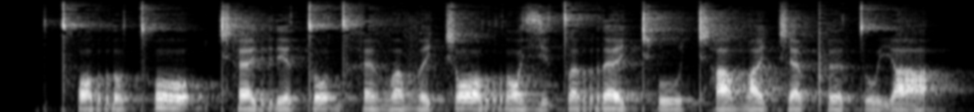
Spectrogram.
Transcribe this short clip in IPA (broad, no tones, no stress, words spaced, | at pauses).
tʰɔrotʰo | cʰɛrʲɛtod hɛvɐvɛcɔ rɔzʲɘtɐrɛ cʰu cʰavacɛpʼɘ tuja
